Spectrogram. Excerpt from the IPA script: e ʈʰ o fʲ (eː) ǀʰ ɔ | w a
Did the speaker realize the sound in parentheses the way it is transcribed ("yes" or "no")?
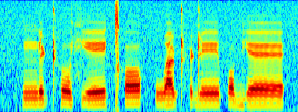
yes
